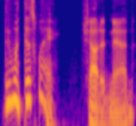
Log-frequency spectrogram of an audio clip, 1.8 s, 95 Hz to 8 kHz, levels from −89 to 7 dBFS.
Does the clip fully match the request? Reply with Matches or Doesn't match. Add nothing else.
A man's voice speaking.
Matches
